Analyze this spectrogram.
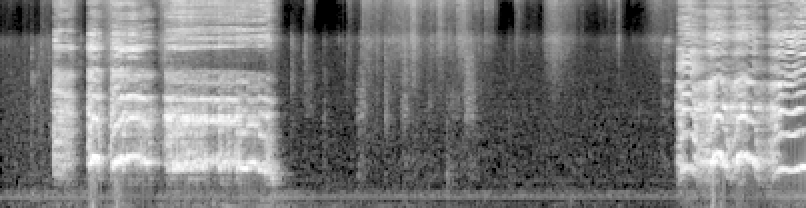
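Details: Dwarf Hamburg bantam rooster crowing, a kikirikí: loud harsh multi-part crow about two seconds long near the start, then quiet, then another strident crow beginning near seven seconds.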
